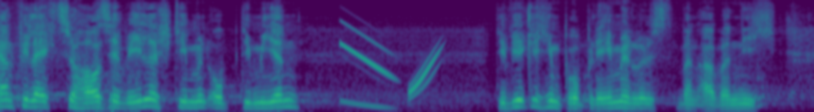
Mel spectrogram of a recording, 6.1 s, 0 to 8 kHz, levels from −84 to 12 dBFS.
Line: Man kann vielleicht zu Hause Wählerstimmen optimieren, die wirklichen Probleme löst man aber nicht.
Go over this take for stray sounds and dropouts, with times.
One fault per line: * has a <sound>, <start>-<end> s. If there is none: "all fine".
* has a chirp, 2.5-3.3 s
